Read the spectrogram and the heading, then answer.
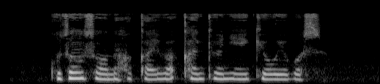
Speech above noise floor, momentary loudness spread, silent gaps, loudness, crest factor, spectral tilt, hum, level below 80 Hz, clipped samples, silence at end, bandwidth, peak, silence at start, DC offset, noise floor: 40 dB; 9 LU; none; -26 LUFS; 20 dB; -3.5 dB/octave; none; -80 dBFS; under 0.1%; 0.6 s; 11.5 kHz; -6 dBFS; 0.5 s; under 0.1%; -64 dBFS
